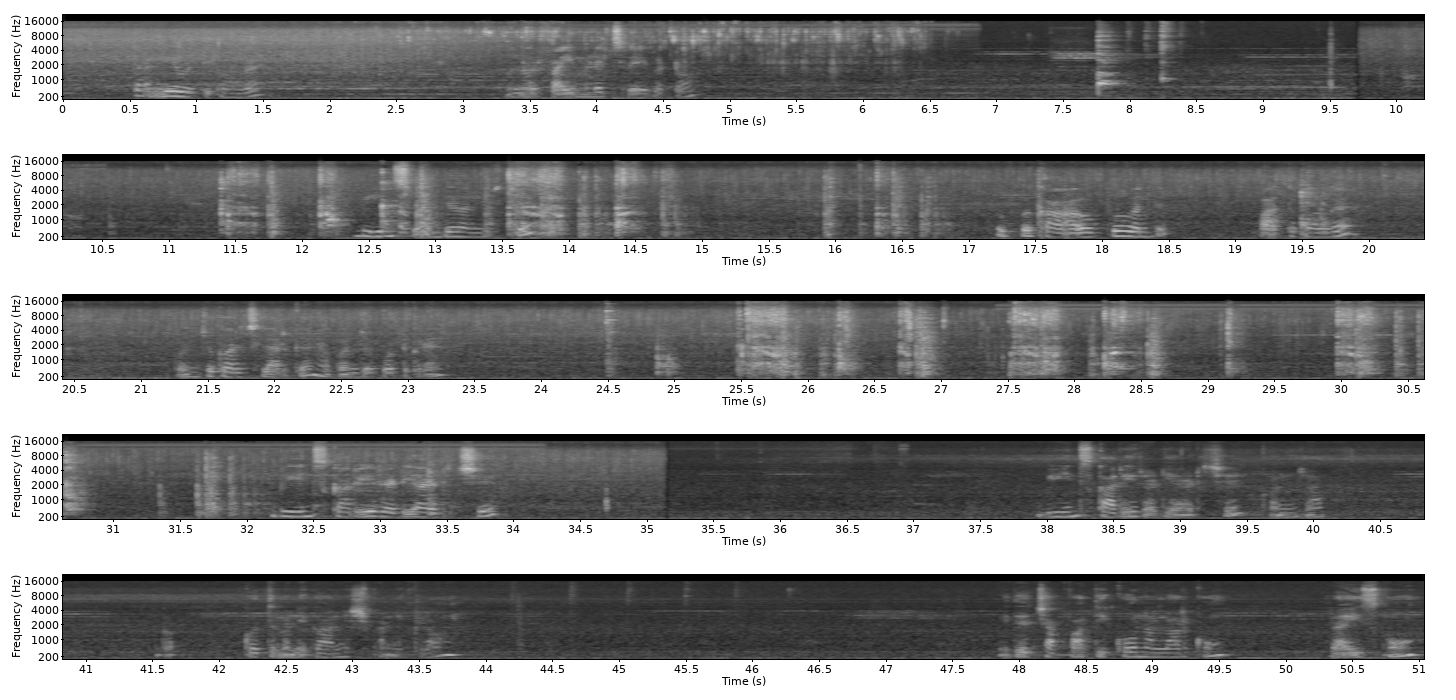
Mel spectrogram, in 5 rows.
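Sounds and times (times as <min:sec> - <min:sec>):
spoon stirring curry in a pan: 0:24.8 - 0:32.2.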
